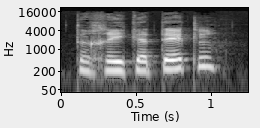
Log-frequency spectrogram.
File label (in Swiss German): "rickedeckel", alsace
